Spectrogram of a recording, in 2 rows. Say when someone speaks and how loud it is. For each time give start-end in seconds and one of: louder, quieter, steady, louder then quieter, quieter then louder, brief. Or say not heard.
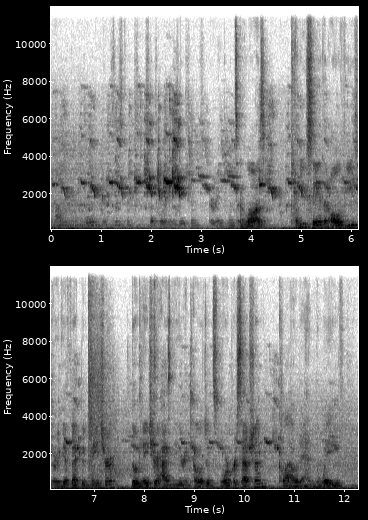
0.0-12.2 louder.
